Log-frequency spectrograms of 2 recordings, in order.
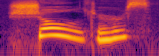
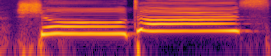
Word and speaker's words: shoulders: as in the world shoulders don't accentuate the second syllable it's not shoulders shoulders so don't accentuate the top note I think it's so much prettier when you go shoulders and then barely skim that note there shoulders very very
